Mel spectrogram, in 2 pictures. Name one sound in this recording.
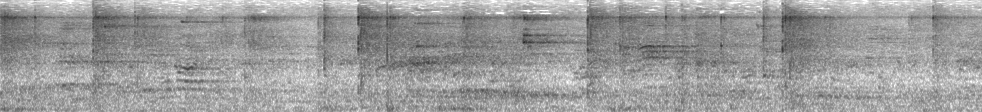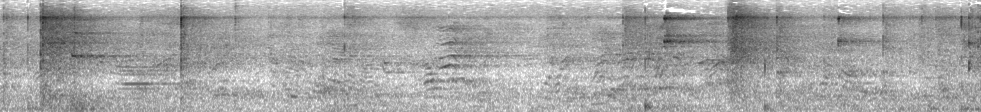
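Paddles strike a plastic ball with sharp pops, again and again.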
